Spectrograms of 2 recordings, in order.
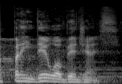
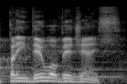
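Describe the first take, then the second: First: It is said with ordinary, lower energy. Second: It is said with more energy and enthusiasm.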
